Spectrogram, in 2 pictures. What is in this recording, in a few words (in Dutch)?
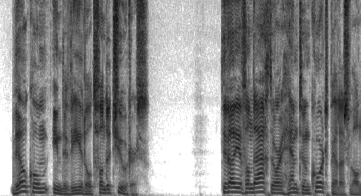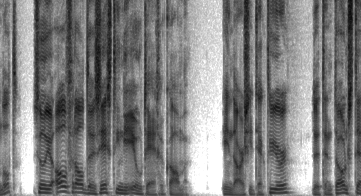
audiotour rustig vriendelijk; tudorworld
